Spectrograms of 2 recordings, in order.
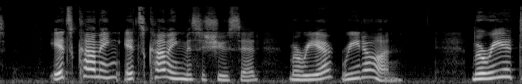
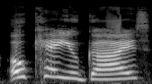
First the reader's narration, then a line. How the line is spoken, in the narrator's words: Sammy roared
